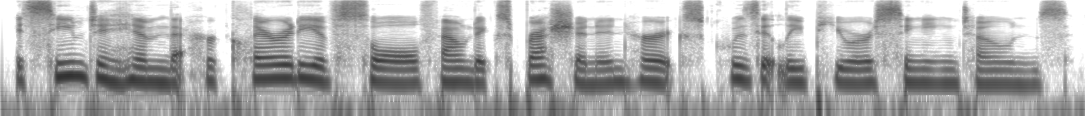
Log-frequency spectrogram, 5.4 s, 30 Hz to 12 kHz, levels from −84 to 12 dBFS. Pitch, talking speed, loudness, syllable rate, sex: 180 Hz, 190 wpm, -18 LUFS, 5.4 syllables/s, female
